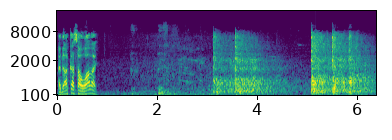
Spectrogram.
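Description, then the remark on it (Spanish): Several sharp bursts of assault rifle gunfire crack out in a street in Brussels, before a Sweden–Belgium football match, irregularly spaced and fairly loud, after a brief warbling siren-like tone at the start, with muffled voices and traffic noise underneath. “Un tipo con un fusil de asalto mató a balazos a 2 seguidores, luego hirió a un taxista y anda por ahí, ahora mismo buscado por la policía.”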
